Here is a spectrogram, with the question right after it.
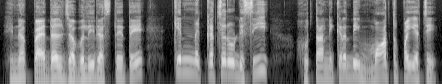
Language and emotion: Sindhi, disgusted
